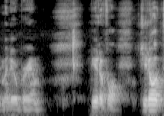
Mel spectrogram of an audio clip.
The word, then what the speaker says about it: manubrium: man man manubrium man manubrium yeah that's actually the right way to say it manubrium beautiful do you know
